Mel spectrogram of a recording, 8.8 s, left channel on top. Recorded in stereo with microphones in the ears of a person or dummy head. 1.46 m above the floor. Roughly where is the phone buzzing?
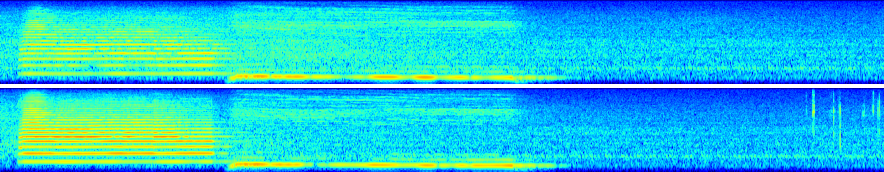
Centre.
